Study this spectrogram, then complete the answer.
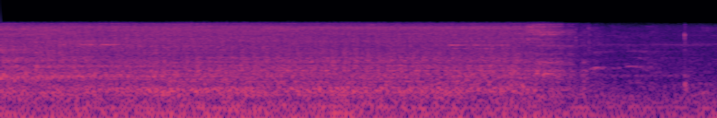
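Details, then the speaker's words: Engine idling evenly, then crankshaft position sensor unplugged as a test; engine dies within about a second and goes quiet, showing a loose or damaged crank sensor stops the engine running. "We notice that the engine has stopped working"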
